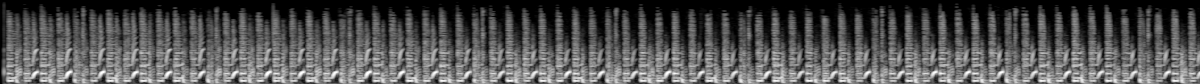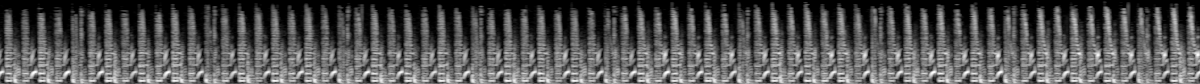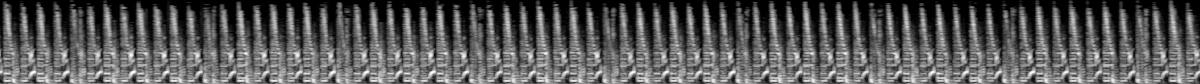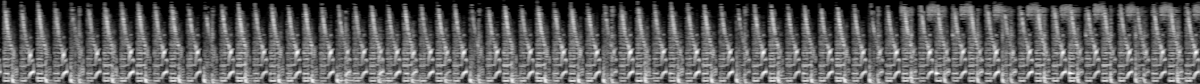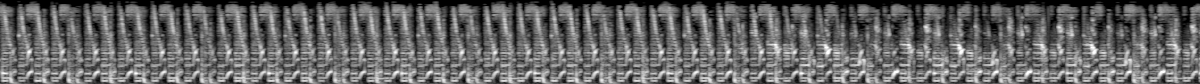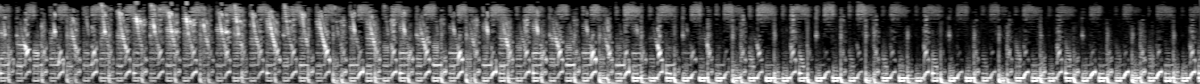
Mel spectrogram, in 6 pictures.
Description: This EP features five bangin' acid tracks!
House Acid Chicago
